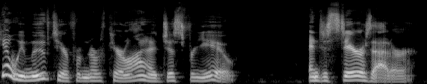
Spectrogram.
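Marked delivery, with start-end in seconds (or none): 0.0-2.4 put-on, bone-dry, serious-sounding deadpan delivery. Retelling a joke that Mom told, imitating her dead serious. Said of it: "dead serious".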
